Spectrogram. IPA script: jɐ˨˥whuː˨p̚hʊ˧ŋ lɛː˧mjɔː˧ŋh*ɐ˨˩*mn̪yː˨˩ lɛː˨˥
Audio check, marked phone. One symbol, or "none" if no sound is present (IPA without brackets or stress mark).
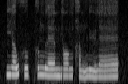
ɐ˨˩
